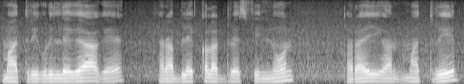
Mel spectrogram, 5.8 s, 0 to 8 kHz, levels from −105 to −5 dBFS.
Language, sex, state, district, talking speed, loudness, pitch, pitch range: Chakma, male, Tripura, Unakoti, 125 wpm, -16 LUFS, 115 Hz, 115-125 Hz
